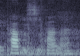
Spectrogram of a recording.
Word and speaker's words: Papapana: on the third syllable and do they always pronounce all three of those paths because it seems yeah they do papa panna papa pam and then mistress the third panda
